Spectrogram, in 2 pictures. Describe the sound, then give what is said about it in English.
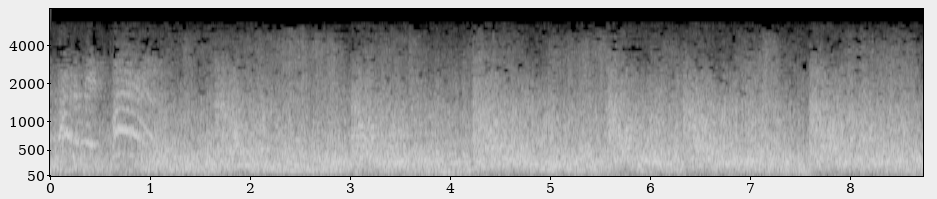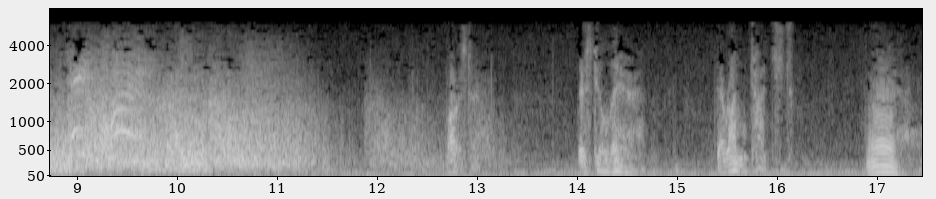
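Artillery batteries firing in a loud, continuous rumbling barrage that fills roughly the first eleven seconds, then drops away, leaving voices speaking over quieter background noise. “Artillery batteries, fire! Fire!”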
